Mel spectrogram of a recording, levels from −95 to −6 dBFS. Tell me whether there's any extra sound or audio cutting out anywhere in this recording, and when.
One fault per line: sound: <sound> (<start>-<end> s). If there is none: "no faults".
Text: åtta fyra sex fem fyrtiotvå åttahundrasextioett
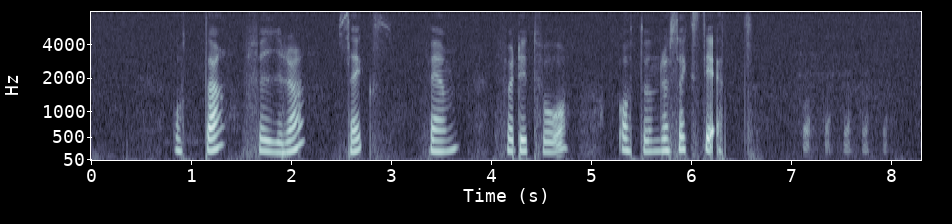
sound: laugh (7.0-8.0 s)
